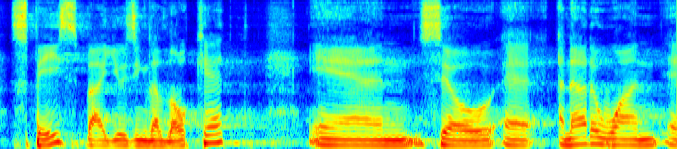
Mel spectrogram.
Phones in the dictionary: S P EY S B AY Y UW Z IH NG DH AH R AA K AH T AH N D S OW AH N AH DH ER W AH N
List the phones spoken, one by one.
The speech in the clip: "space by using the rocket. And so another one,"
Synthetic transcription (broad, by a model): S P EY S B AY Y UW Z IH NG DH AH L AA K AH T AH N S OW AH N AH DH ER W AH N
